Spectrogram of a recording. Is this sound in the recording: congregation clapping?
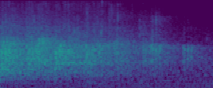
yes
